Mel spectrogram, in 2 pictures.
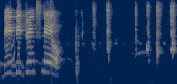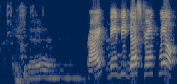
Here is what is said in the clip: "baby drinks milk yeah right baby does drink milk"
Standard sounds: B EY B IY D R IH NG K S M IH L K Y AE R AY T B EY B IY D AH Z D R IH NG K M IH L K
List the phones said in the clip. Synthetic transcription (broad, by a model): B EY B IY D R IH NG K S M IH L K R AY T B EY B IY D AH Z D R IH NG K M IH L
